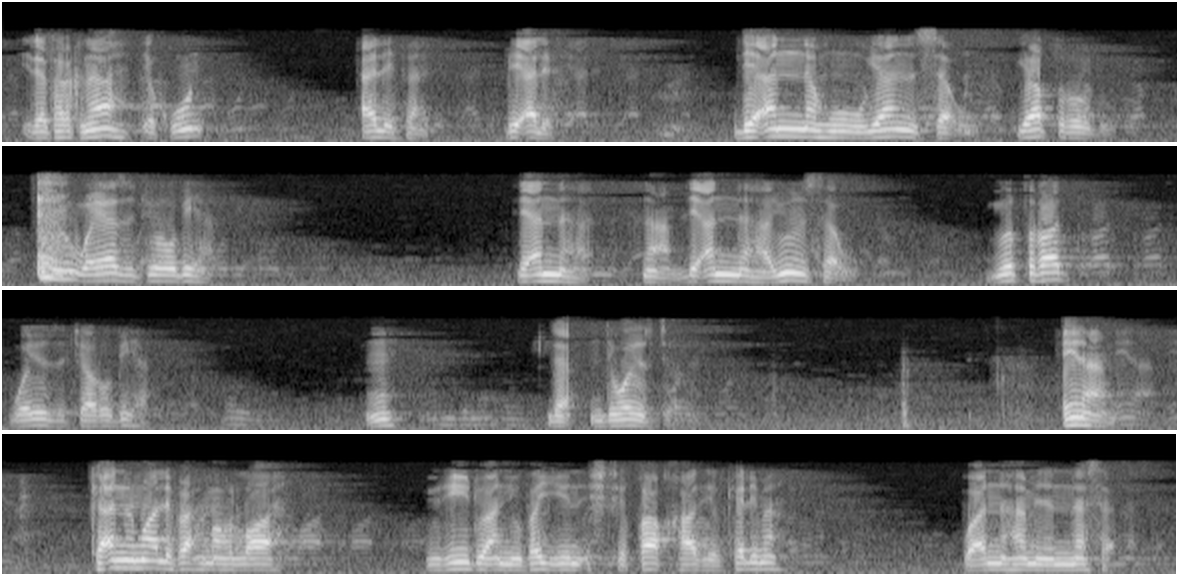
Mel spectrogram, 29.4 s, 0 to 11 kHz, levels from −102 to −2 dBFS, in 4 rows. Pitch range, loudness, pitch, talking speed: 130-150 Hz, -23 LUFS, 135 Hz, 70 wpm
